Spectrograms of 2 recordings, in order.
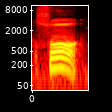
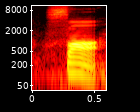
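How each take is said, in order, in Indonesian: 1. Vokal diucapkan dengan bibir dibulatkan dan dimajukan ke depan. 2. Vokalnya tebal, tetapi diucapkan dengan bibir tidak dibulatkan. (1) "dibaca so tidak" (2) "tebal tanpa memajukan bibir kita"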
